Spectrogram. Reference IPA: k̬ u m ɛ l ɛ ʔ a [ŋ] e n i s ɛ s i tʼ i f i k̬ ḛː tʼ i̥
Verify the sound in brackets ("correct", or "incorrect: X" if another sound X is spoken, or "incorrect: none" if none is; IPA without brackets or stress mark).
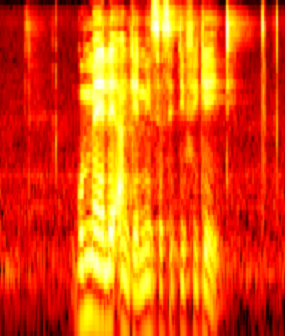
correct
